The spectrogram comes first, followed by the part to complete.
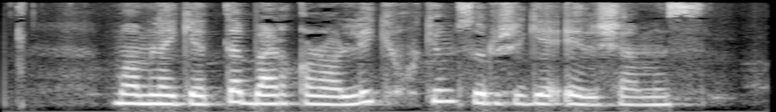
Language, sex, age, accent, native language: Uzbek, female, under 19, Andijon, Uzbek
